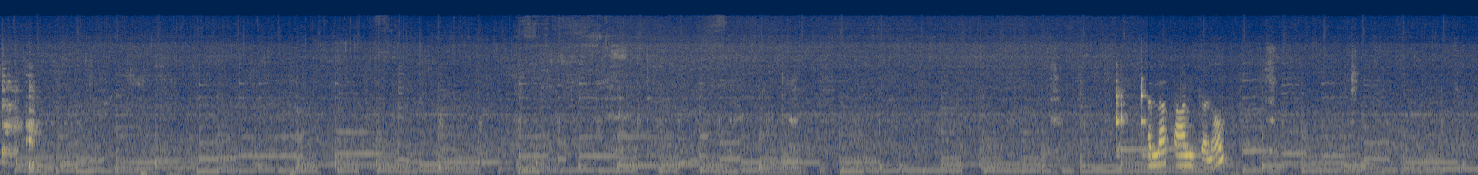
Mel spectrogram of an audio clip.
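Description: Sliced onions and tomatoes frying in hot oil in a clay pot: a steady sizzle, with a wooden spatula stirring the vegetables against the clay. A short burst at the very start as the vegetables drop into the oil.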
